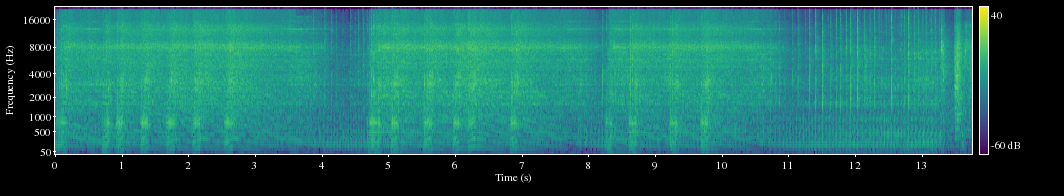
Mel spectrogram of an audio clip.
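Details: Restored Stihl MS211 chainsaw, hot start after fuel system cleaning: revs up sharply in quick repeated blips and drops back cleanly with crisp throttle response; running properly.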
